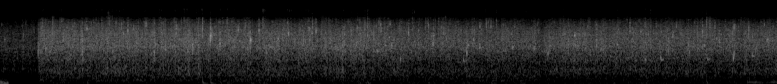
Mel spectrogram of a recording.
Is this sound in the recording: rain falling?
yes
